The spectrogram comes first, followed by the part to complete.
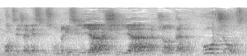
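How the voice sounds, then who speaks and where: A man's voice: on the high side, very animated, normal speed, fairly bright tone. An actor playing an evasive, glib husband who chats and laughs his way around questions, on an echoey, distant recording. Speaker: husband in a comic sketch. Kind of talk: old-time recorded comic dialogue. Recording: distant, echoey, faint hiss.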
